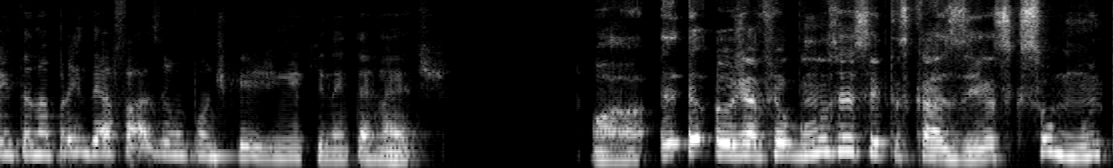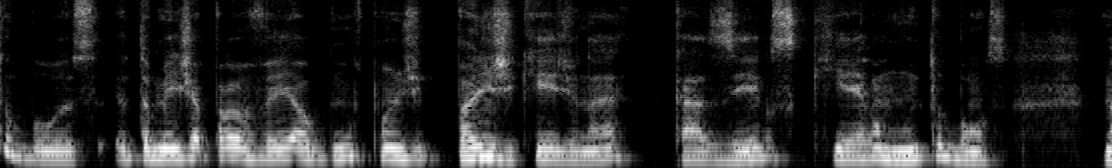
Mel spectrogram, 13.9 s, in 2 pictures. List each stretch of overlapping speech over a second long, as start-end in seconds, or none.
none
